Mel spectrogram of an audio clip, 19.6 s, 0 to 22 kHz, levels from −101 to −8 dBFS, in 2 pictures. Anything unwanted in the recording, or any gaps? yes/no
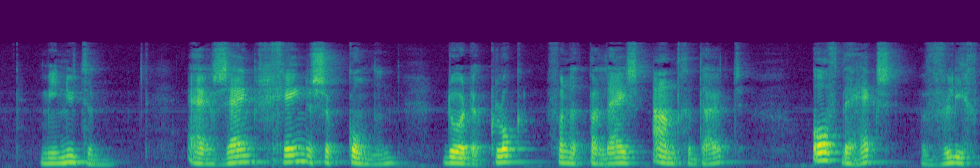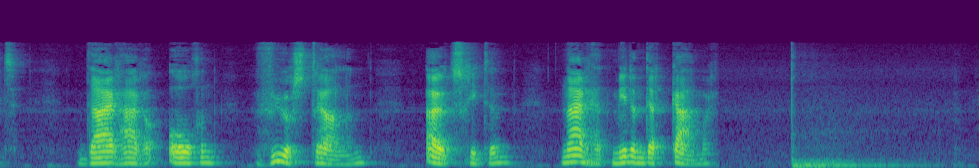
yes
